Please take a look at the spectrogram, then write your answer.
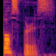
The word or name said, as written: Bosphorus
